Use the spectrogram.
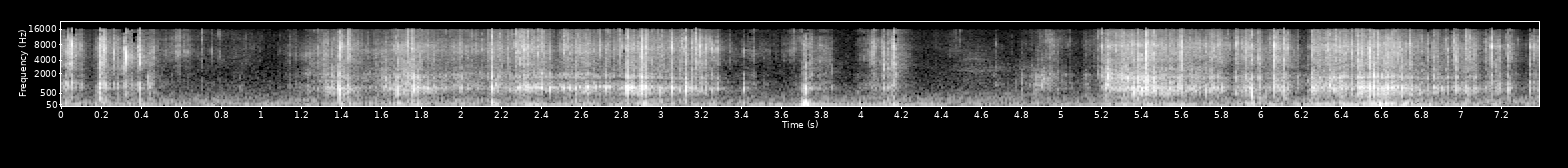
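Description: Long nails scratch the plastic sequin cover of a sequin-covered notebook held close to the mic, flipping the sequins between blue and multicolour. Bursts of bright, crinkly scratching and rustling come and go, with quieter stretches between them and a denser, louder patch near the end.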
